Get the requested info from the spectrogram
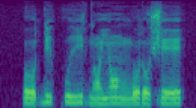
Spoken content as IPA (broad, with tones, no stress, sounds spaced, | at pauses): o˧ ɗ i˦ kʷ iː˦ d ɔ̃˨ j ɔ̃˦˨ ŋ o˧ ɾ o˨ ʃ e˦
